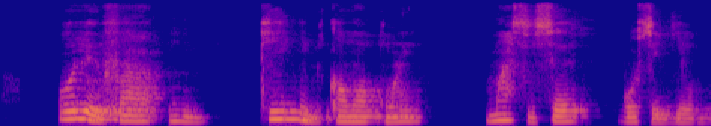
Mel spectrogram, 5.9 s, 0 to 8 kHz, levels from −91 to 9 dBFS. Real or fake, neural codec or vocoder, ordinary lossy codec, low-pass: fake; codec, 44.1 kHz, 7.8 kbps, Pupu-Codec; none; 7.2 kHz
